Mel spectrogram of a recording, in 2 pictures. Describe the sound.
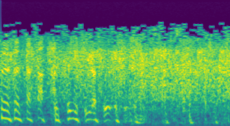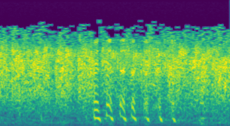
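A crowd applauds steadily throughout for Ale Dolina's birthday, the clapping blending with many voices singing happy birthday together in a warm, continuous wash of sound.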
